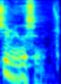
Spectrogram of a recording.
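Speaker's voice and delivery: calm low aside.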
